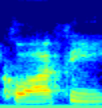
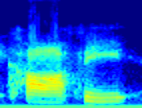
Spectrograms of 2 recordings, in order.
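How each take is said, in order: First: It is said with a New York accent. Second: It is said with a general American accent. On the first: "I say coffee even though I'm not from New York" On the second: "other people might say coffee"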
